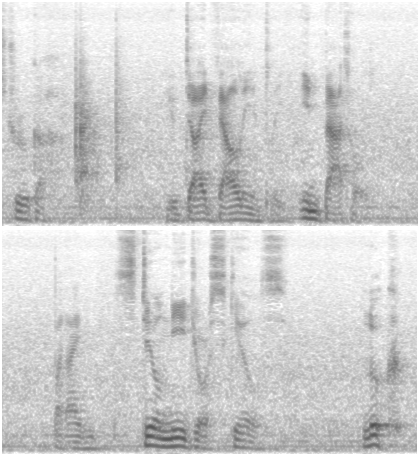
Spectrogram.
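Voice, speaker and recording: A man puts on a character voice, fairly low in pitch, and speaks at a very slow pace with long, frequent pauses. Clear background noise runs underneath. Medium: actual play. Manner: solemn, commanding.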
